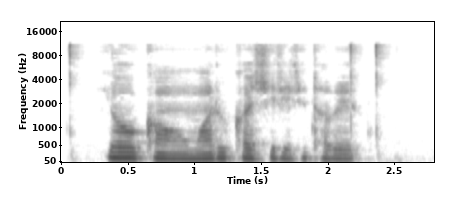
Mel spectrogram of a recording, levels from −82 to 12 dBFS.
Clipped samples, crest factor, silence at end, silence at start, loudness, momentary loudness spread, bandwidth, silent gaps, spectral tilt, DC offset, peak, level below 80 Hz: under 0.1%; 18 dB; 0.4 s; 0.05 s; -27 LUFS; 10 LU; 11.5 kHz; none; -6 dB/octave; under 0.1%; -8 dBFS; -62 dBFS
